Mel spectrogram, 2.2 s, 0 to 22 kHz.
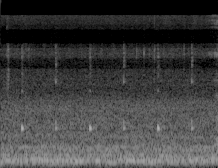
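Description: Inside the cabin of a Fiat Egea 1.0 Turbo cruising at about 70 km/h: a steady low road and engine rumble, with a light regular tick about three times a second.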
